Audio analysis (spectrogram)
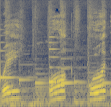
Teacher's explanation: We can also describe the w sound found at the beginning of the way, walk, word as bilabial.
